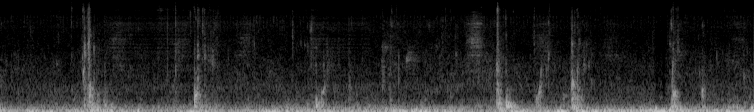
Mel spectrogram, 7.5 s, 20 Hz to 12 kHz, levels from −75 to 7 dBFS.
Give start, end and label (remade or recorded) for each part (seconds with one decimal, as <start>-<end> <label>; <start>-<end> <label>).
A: 0.0-1.1 recorded; 1.1-1.9 remade; 1.9-3.1 recorded; 3.1-3.7 remade; 3.7-7.5 recorded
